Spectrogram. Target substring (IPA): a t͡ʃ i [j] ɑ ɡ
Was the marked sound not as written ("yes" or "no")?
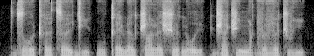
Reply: yes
